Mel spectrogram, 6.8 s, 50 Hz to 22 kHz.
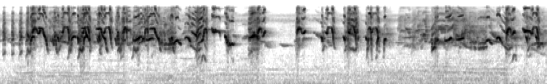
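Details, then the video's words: Oriental magpie-robin in tarung, or fighting, singing style, recorded 17 August 2021. Loud, continuous whistles and harsh chatter run together at a high pitch, then it changes to shorter spaced bursts and a steady dense stretch at the close. "KACER TARUNG"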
